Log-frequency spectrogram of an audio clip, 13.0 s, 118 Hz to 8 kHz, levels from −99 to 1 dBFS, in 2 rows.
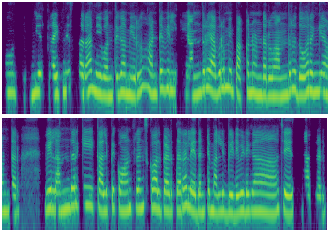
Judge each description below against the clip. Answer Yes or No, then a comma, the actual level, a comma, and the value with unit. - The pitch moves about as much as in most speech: No, narrow, 2.2 semitones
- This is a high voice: Yes, very high, 250 Hz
